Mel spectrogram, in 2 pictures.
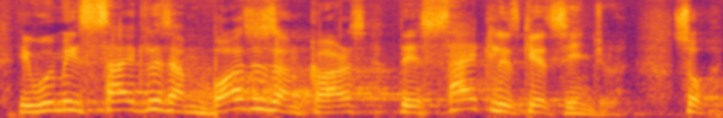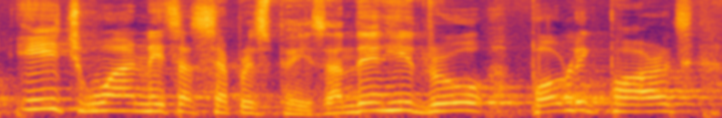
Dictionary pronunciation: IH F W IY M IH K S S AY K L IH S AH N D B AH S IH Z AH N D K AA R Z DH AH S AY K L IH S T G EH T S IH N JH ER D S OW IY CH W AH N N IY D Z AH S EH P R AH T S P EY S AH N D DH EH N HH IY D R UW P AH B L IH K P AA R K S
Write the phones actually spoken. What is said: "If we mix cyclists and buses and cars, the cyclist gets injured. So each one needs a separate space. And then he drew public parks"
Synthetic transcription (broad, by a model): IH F W IY M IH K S S AY K L IH S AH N B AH S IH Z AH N K AA R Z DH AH S AY K L IH S T G EH T S IH N JH ER D S OW IY CH W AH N N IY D S AH S EH P R AH T S P EY S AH N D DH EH N HH IY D R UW P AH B L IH K P AA R K S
